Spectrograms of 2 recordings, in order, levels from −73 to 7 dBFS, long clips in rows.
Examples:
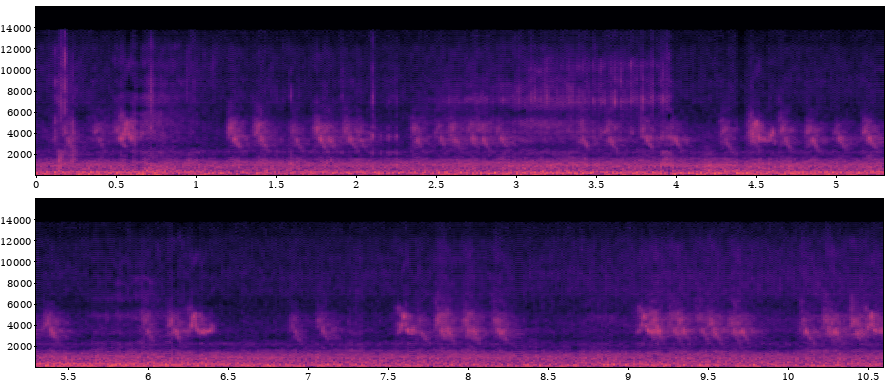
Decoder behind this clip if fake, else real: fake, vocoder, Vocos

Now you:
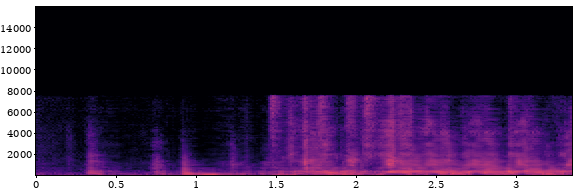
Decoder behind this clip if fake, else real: fake, vocoder, Vocos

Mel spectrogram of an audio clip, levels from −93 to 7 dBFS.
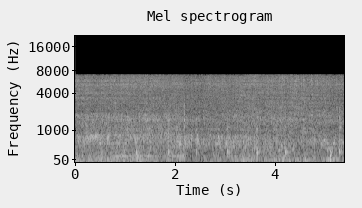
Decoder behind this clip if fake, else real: real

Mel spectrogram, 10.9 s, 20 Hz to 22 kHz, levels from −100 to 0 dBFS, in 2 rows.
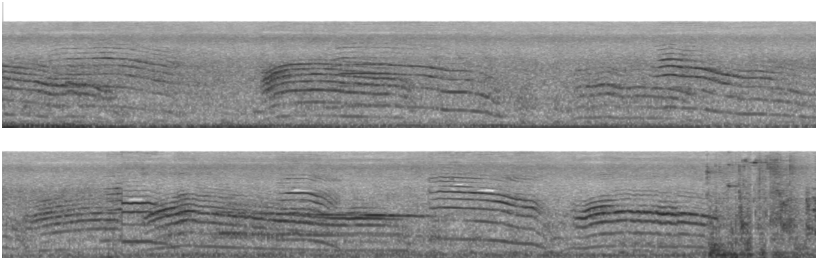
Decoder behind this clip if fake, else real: real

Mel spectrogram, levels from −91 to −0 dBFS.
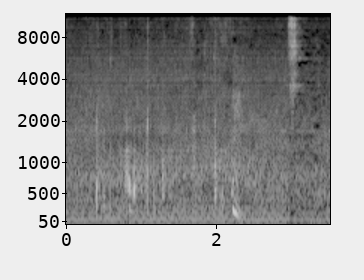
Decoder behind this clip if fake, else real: fake, vocoder, Vocos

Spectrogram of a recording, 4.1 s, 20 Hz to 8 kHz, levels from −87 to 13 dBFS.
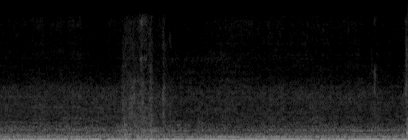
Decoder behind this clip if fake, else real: fake, vocoder, Vocos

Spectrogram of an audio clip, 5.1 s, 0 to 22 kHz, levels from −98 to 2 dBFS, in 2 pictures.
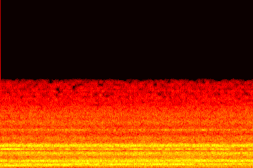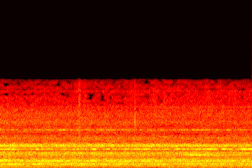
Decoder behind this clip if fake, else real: fake, vocoder, Vocos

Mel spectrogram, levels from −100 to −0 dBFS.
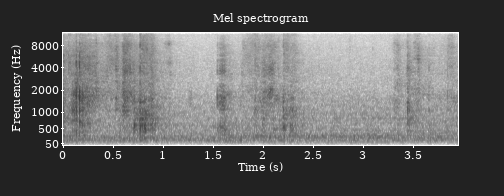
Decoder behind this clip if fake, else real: fake, vocoder, Vocos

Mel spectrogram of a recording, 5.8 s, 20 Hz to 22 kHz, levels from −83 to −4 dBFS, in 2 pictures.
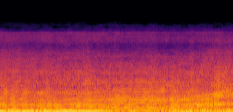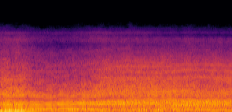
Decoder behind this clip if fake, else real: fake, vocoder, Vocos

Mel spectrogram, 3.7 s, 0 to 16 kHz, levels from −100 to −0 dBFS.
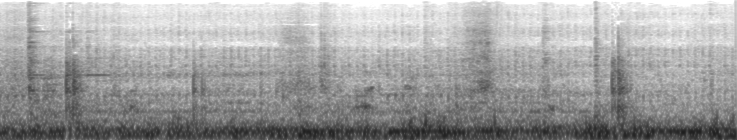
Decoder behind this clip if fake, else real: real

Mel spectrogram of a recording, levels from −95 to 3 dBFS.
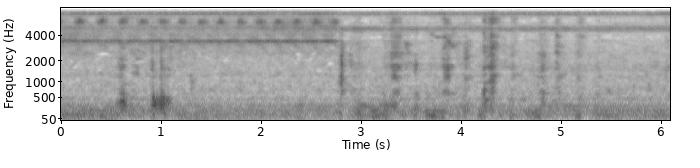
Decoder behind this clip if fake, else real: fake, vocoder, Vocos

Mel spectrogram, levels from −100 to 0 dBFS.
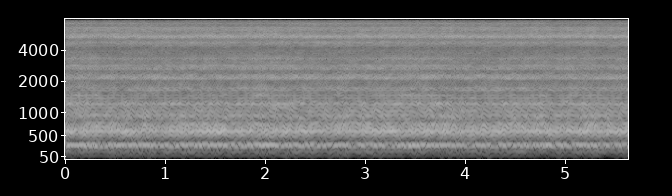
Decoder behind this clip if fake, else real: fake, vocoder, Vocos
